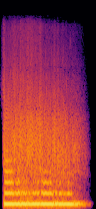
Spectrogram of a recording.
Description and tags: bass satkan
detuned, filtered and distorted sound of a car passing
effect, dark, low-end, processed-sound, sub, wobble, cinematic, boom, bass, rumble, distotrted, low, deep, hit, sounddesign, fx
